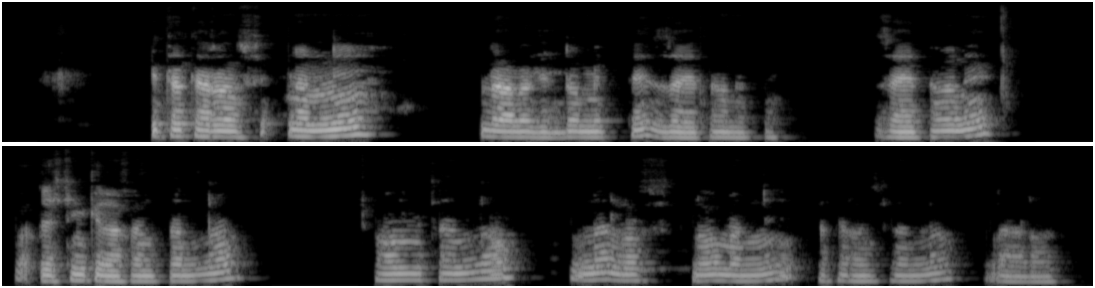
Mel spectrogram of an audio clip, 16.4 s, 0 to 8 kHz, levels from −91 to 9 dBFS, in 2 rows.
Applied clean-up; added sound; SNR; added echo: none; none; none; reverberation time 0.2 s.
